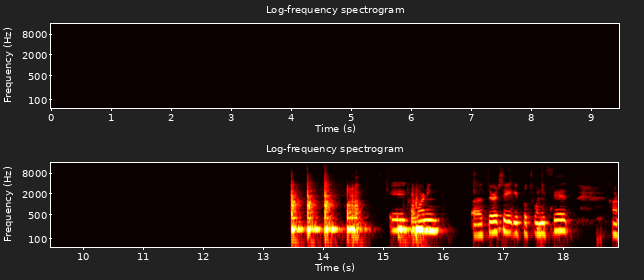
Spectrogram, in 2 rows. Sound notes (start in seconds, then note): 13.4 gavel pounds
